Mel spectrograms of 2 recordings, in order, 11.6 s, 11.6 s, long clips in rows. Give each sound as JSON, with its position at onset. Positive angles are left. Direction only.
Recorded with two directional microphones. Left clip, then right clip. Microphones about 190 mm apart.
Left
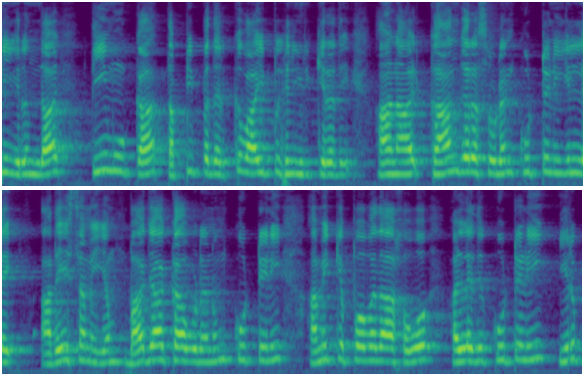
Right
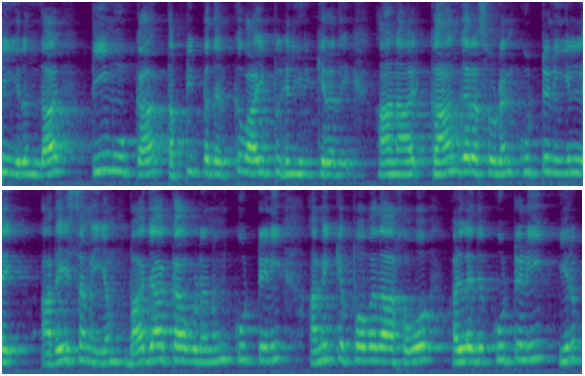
{"t": 0.0, "sound": "a man's voice", "side_deg": 30}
